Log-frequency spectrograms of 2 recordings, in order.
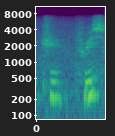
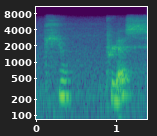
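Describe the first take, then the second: First: "Q plus" said the French way; French "Q" and "plus", run together; French pronunciation. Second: "Q plus" said the English way; "Q", a pause, then English "plus"; English pronunciation. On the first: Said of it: "je le fais en français cette fois". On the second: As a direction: say "Q plus" as English words, hesitantly. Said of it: "je sais pas si on prononce en anglais". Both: Real, not acted.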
